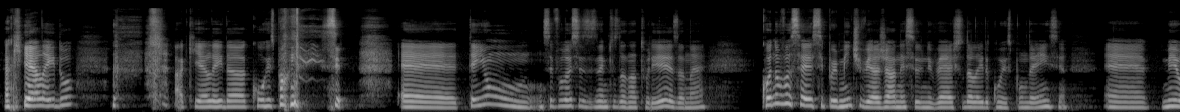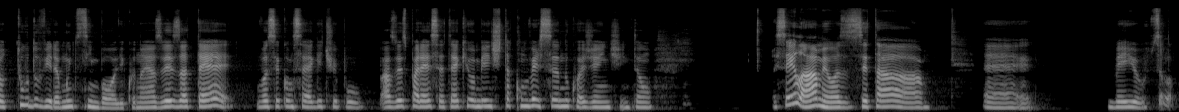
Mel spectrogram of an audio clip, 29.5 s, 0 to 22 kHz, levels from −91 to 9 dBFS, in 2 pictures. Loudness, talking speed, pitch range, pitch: -32 LUFS, 135 wpm, 180-215 Hz, 200 Hz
